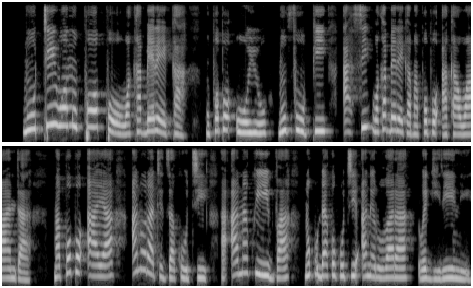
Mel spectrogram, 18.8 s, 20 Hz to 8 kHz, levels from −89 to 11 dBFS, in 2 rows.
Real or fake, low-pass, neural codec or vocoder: real; 7.2 kHz; none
